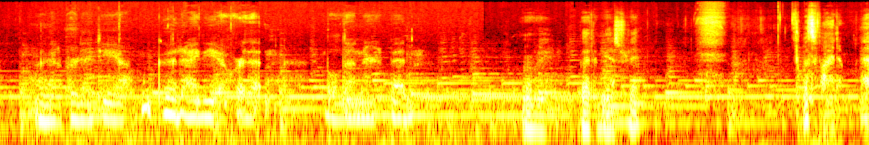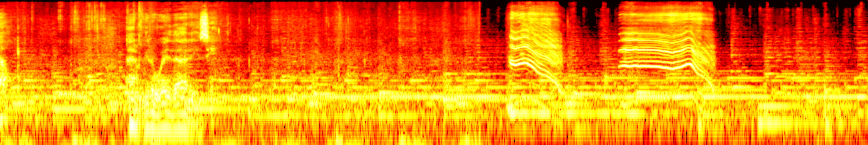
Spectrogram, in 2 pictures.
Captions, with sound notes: I got a pretty good idea where that bull down there is bedding. Where we bed him yesterday? Let’s find him! Hell, they don’t get away that easy! (Cow calling)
